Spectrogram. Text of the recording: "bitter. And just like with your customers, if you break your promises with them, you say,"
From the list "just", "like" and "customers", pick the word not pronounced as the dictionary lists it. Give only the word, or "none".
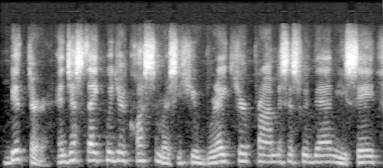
customers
